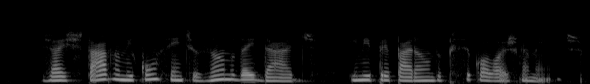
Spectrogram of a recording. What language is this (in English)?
Portuguese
